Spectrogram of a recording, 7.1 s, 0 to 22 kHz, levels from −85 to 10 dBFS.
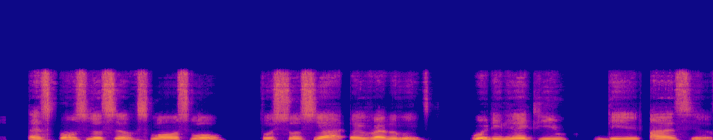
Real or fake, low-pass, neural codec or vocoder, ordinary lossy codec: fake; 10.8 kHz; codec, 24 kHz, 0.9 kbps, WavTokenizer, medium music audio release; none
